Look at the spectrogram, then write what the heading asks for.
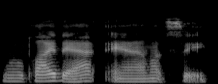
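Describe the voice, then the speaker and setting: A man hosting a software tutorial in a casual, rambling, self-deprecating way. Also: on the high side, little pitch movement, measured pace, gravelly, clean tone, dry recording. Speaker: tutorial host.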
